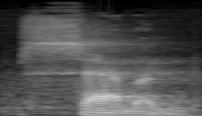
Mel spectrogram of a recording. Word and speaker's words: salmon: L is often silent when included within the word, as in almond, calm, chalk, palm, salmon.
